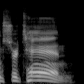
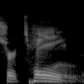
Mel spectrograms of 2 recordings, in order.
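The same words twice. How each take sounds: First: Surtain with TAN at the end; mistaken pronunciation. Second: Surtain slowly, with TAIN at the end; corrected pronunciation. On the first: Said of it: "we were calling him Surtain". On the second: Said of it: "No, no, no, it's Surtain". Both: Shown as a demonstration.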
